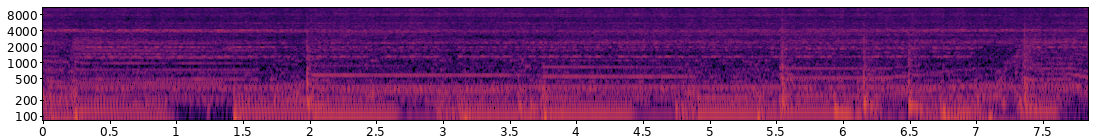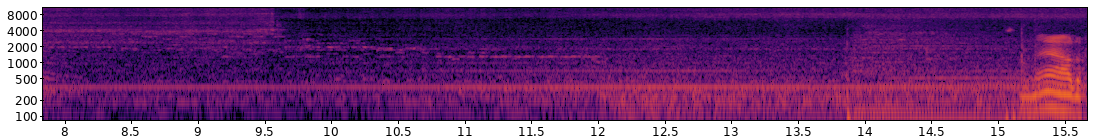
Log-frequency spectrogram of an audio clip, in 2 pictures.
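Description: A band saw with a 1/4 inch blade cuts a wooden table leg, giving a steady mechanical hum with irregular rasping and knocking as the wood is guided through the cut.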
